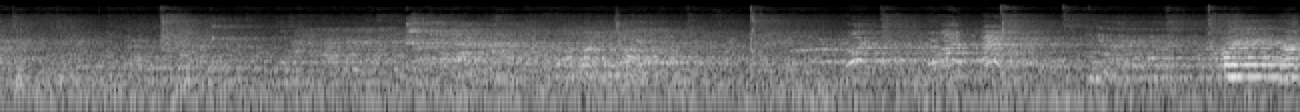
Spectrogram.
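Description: Sharp pops of badminton rackets striking a shuttlecock every second or two, with voices echoing in a large sports hall.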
